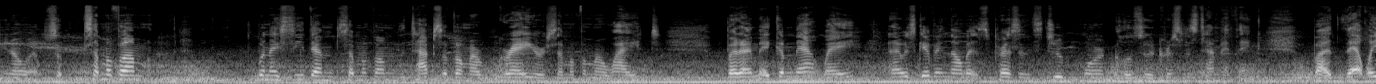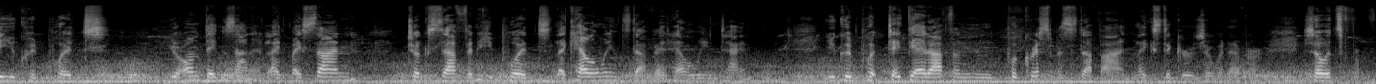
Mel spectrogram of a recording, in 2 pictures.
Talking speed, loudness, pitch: 190 wpm, -20 LUFS, 105 Hz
